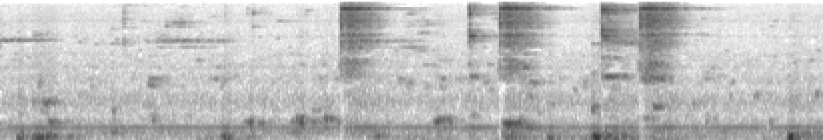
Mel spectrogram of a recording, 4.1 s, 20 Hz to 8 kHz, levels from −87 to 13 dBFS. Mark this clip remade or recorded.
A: recorded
